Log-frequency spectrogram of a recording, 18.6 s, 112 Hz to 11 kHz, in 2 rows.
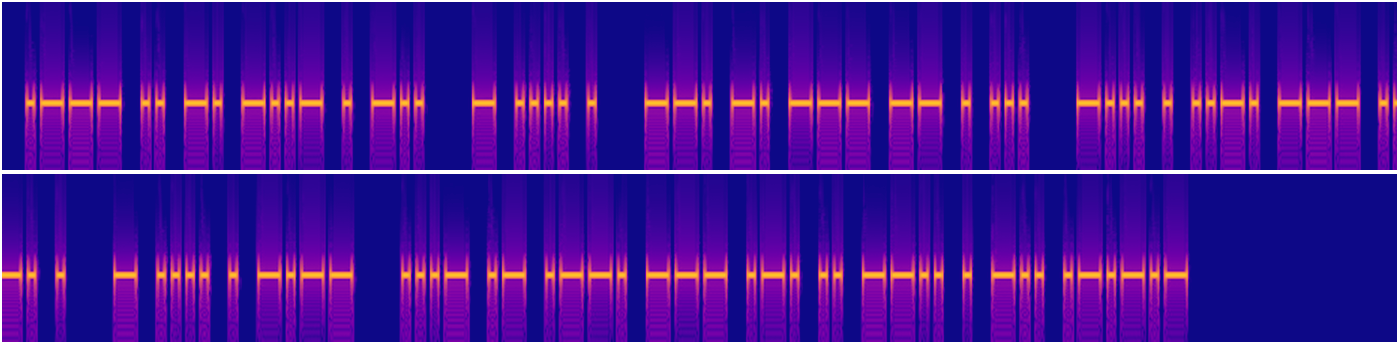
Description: Morse code, heard as a keyed tone, about 25 wpm, 700 Hz. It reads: JINXED THE GNOMES BEFORE THEY VAPORIZED.
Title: Pangram Challenge v2 - 25wpm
